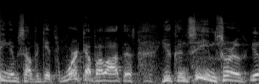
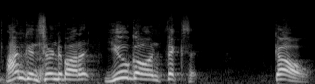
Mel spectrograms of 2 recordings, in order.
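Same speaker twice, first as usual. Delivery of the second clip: raised-pitch, insistent order; God passing the job on; 7 semitones higher than usual. Acted. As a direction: hand over the job as a mock divine command. Acts out God dispatching Moses.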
